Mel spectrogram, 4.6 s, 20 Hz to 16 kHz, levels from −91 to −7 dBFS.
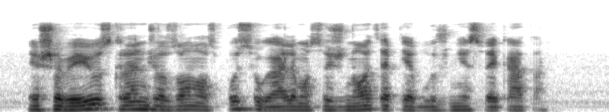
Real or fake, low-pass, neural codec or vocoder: real; 7.2 kHz; none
